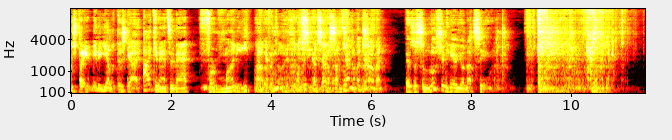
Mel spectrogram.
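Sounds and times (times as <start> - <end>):
speech: 0.0 - 9.3
laughter: 3.7 - 6.2
brains splattering on desk: 9.0 - 11.4
gunshot: 9.1 - 11.0.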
